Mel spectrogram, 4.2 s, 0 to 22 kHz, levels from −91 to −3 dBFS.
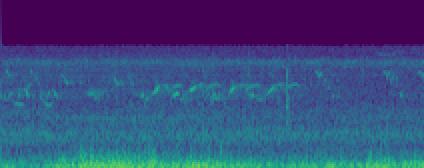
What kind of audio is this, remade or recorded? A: recorded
